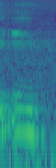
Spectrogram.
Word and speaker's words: 의: 의 is pronounced 의 when it's in the beginning of the word. When it's after, it's usually E.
